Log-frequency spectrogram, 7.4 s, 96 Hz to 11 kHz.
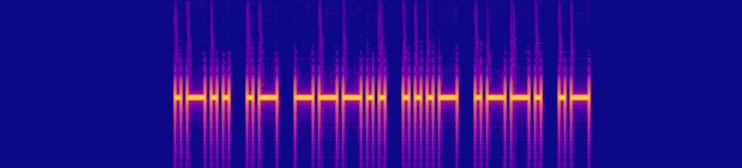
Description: Morse code, heard as a keyed tone, about 20 wpm, 700 Hz. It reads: LA8VPA
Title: DXCC-100 Call Signs - 6 Characters - 20wpm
